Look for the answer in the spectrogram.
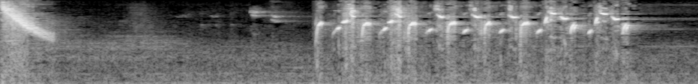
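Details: Goldfinch singing, intended to teach young birds: a loud downward-sweeping note opens, then after a pause a rapid run of bright, tinkling chirps and twitters, roughly three per second, all high-pitched and clean.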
